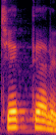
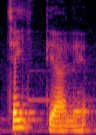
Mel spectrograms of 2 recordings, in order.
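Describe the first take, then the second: First: The first vowel is a plain 'e' sound. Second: The first vowel is the diphthong 'ai'. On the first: The speaker calls it wrong. "चैत्यालय नहीं" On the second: The speaker calls it right. "आई की मात्रा है तो चै बोलना है"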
